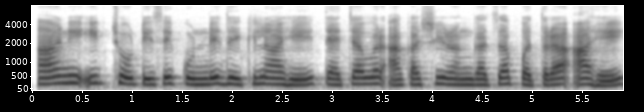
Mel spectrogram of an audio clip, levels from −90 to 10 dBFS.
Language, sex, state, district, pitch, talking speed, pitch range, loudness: Marathi, female, Maharashtra, Dhule, 215 Hz, 120 wpm, 200-230 Hz, -14 LUFS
